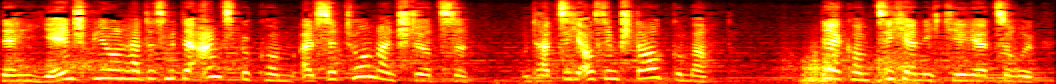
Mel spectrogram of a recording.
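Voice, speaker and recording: A woman's voice: a little high, lively intonation, moderate pace, music in the background, close to an everyday voice. A woman playing a brave young child hero, earnest and questioning, in a fantasy audio drama. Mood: earnest, explaining.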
